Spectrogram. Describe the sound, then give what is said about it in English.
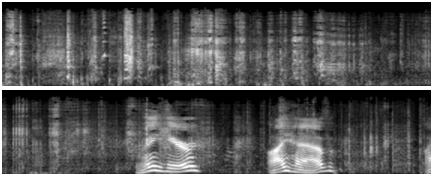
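Rubbery squeaking and rasping as a balloon is twisted into a snake, ending in two loud, wavering high-pitched squeals, with a person speaking briefly at the start. “I have a balloon. So I'm going to show you with balloons what God's punishment was on his people that day.”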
